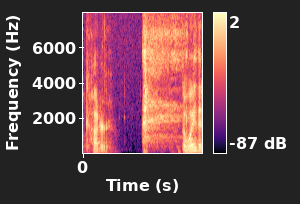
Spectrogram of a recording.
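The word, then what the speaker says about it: Qatar: how to pronounce cutter as far as I know it is pronounced cutter that's what I've uh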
